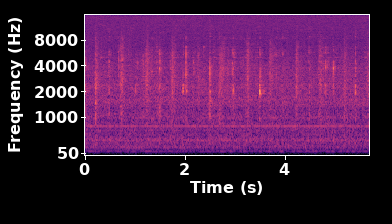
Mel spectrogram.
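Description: Soft, irregular chewing and wet mouth clicks from someone eating eggplant stir-fried with fish miso, several small clicks a second, over a faint steady hum.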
